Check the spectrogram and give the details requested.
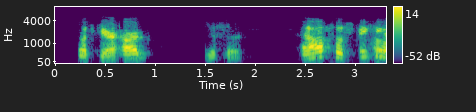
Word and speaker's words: Gerhard: bunch of different ways how how do you pronounce your last name sorry about that no problem it's Gerhard that's Gerhard yes sir and also speaking of the rope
